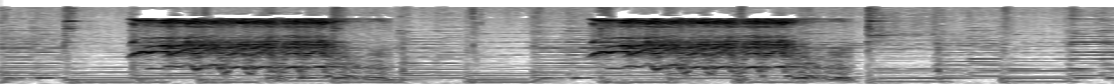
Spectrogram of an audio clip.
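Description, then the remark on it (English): A horse whinnies twice, each shrill, quavering neigh lasting about a second, over a steady plucked musical backing that continues throughout. “Nay, nay, said the horse.”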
